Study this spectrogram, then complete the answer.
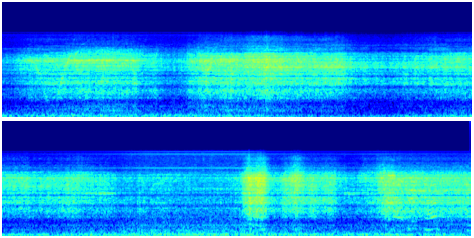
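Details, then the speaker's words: Old Detrola tube radio after tube replacement, with loose dial cords and unable to tune stations: hiss and crackle rise and fall as the dial is turned by hand before a station settles in. Erratic tuning. "You can see the tubes are lighting up. It's making a little noise. I tune it here a little bit."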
